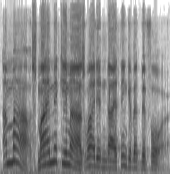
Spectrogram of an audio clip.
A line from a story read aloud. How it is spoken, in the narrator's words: he excitedly exclaimed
